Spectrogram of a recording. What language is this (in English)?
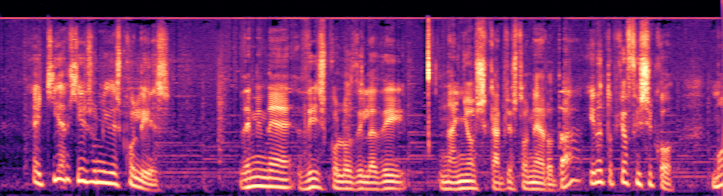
Greek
